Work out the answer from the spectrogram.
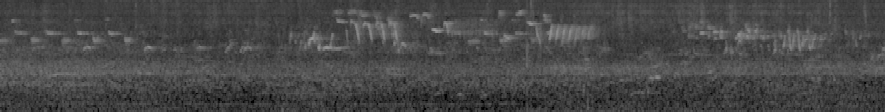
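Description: Small songbirds chirping, with quick trills about halfway through and again near the end, over a steady low rumble.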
